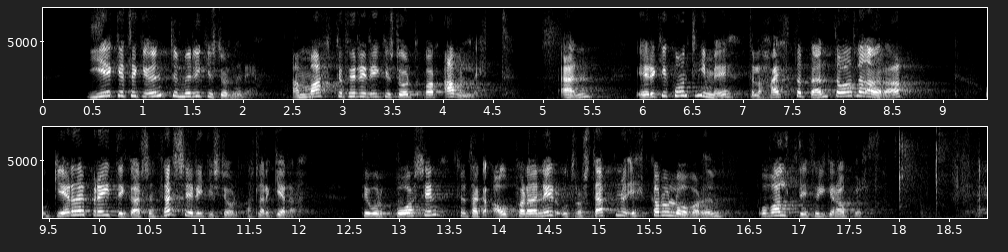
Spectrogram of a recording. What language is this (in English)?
Icelandic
